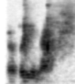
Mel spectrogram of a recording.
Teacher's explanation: With a nice rolling R.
